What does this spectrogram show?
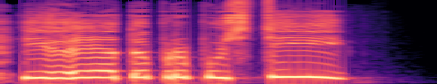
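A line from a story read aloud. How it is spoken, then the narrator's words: Wailing and begging. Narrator (Russian): я снова начинал вопить и умолять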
